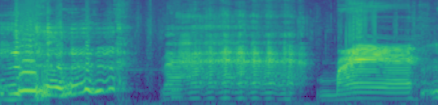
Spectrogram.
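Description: A person bleats like a goat in drawn-out wavering calls, two close, loud imitations following a brief burst of other vocal noise.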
